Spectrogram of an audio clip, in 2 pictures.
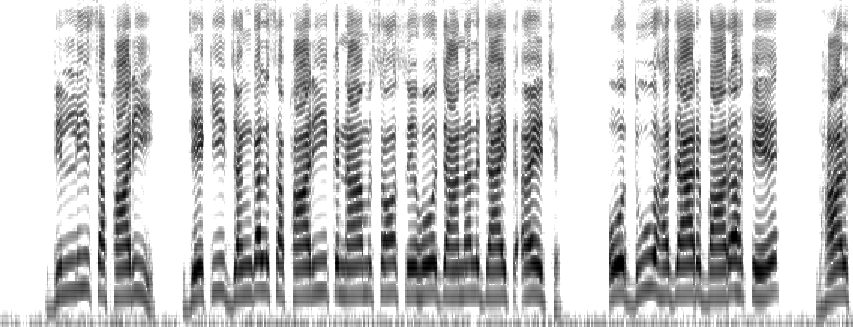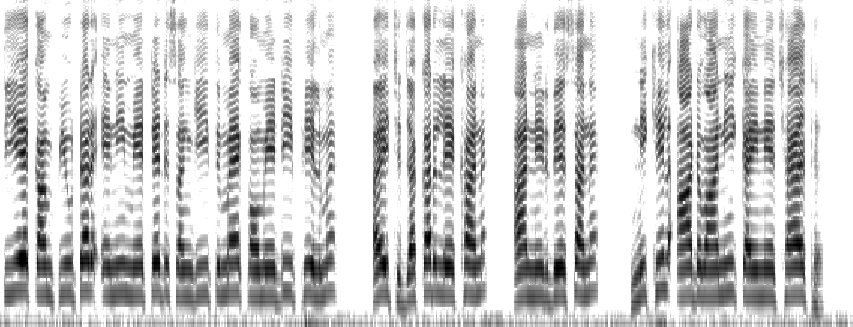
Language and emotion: Maithili, neutral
